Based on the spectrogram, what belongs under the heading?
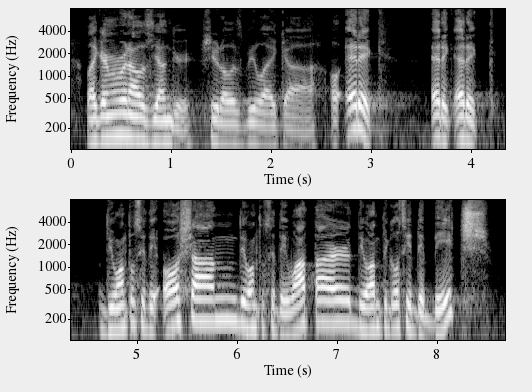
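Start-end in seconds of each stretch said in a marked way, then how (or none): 2.6-8.5 put-on heavy, thick Filipino accent, fond, laid on. Retelling how his mother would ask him as a boy, in a thick Filipino accent. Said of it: "she has a really thick accent".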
